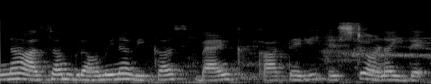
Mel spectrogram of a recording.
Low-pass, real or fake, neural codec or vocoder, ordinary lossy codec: 7.2 kHz; real; none; none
